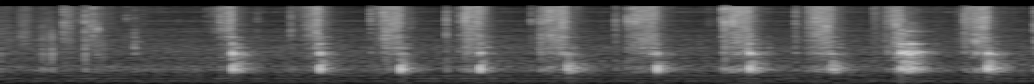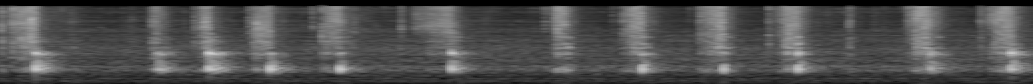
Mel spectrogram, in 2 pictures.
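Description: Chef's knife dicing an onion on a wooden cutting board: a steady run of sharp knife strikes on the board, about two to three a second, starting about a second in.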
